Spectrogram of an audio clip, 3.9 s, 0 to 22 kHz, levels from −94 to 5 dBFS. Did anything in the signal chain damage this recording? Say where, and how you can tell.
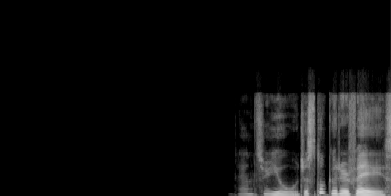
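No, nothing in the signal chain stood out as damaging on listening, and the gentle fade that begins around 2.5 s and completes by 3.37 s sounds like a deliberate edit.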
